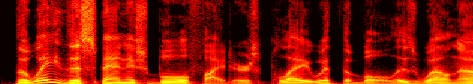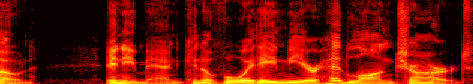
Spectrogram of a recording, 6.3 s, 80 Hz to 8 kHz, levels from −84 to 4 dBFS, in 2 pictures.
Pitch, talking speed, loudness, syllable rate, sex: 105 Hz, 200 wpm, -20 LUFS, 5.0 syllables/s, male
